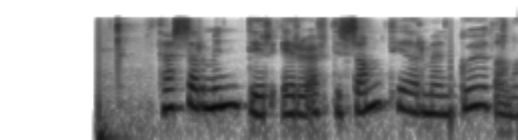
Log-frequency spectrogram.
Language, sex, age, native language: Icelandic, female, 20-29, Icelandic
